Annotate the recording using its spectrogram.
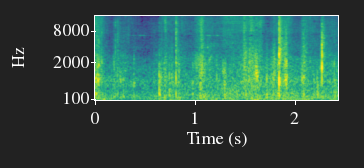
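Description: Faint footsteps of people walking on a grassy dirt trail: a handful of soft, irregular steps, the clearest one near the end.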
